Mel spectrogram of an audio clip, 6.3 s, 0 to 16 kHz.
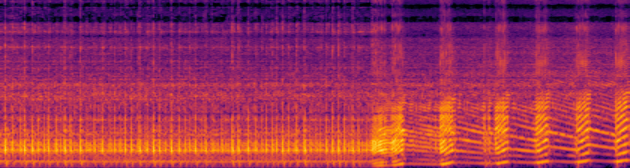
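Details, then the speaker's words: Old McCulloch Super Pro 70 chainsaw cutting wood: steady strong buzz under load without hunting, crisp clean revs between cuts. Normal cutting, holds speed. "don't look for perfection here look for power in the cut the gurgle you know what i mean look for the things you need"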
